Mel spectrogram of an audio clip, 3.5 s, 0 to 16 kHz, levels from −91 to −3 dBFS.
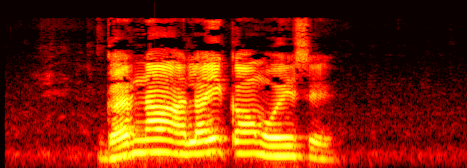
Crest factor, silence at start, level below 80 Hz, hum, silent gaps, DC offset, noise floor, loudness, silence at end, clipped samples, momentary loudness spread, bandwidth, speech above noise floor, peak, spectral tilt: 18 dB; 0.75 s; -60 dBFS; none; none; under 0.1%; -60 dBFS; -14 LUFS; 1 s; under 0.1%; 15 LU; 11.5 kHz; 46 dB; 0 dBFS; -4.5 dB/octave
